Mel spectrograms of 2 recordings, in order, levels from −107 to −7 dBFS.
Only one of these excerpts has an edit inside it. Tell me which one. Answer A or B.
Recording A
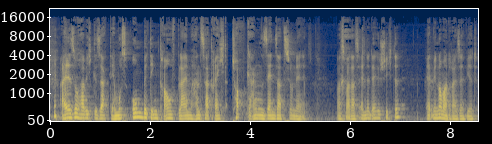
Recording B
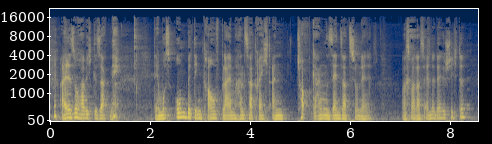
A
